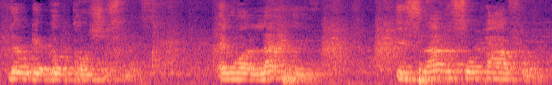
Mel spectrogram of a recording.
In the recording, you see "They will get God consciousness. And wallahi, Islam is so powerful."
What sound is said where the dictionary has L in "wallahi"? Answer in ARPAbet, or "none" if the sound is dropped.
L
